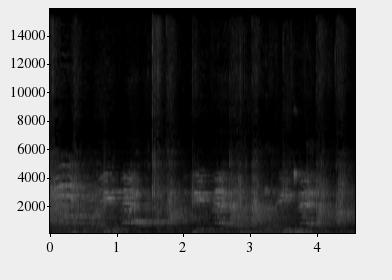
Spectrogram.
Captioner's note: clapping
